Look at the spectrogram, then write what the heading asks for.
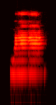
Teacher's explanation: First tone is high and flat, like ma, when the dentist asks you to open your mouth.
